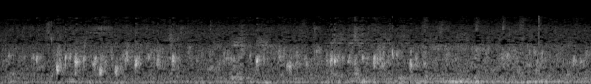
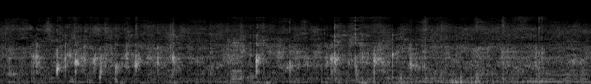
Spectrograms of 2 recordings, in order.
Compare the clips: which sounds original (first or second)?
first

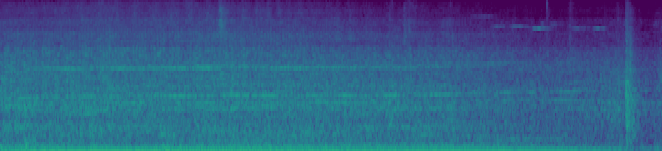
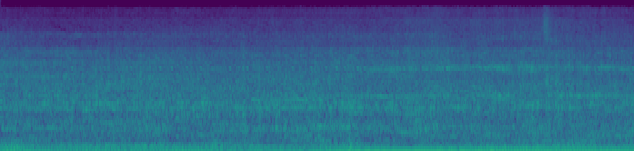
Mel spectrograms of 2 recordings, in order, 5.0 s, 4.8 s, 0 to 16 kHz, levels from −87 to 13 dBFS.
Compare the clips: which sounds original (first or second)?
first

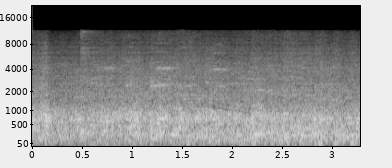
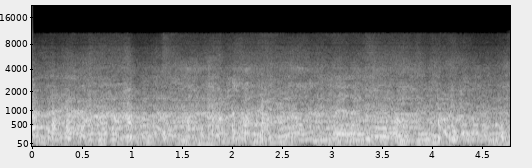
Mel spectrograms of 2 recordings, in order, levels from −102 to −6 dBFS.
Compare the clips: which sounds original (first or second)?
first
